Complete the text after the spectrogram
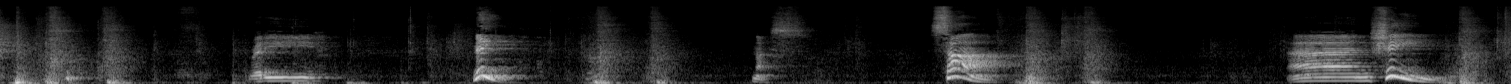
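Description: Bare feet thump and slap on a wooden floor.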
